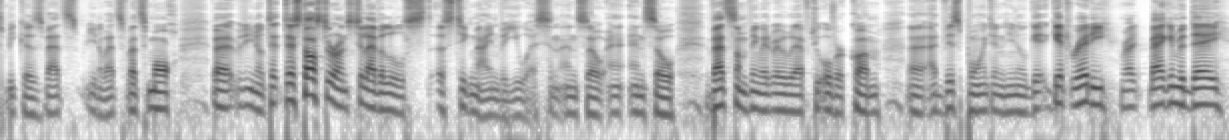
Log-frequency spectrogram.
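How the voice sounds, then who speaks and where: A man giving unscripted solo commentary as a host, halting and often repeating words as he restarts his phrases. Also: on the low side, no echo, studio quality.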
